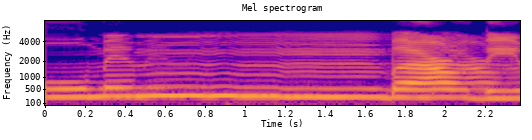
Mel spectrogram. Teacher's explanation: من بعد میں نون ساکن کے بعد حرف با ہے تو یہاں پر نون ساکن کو میم سے بدل کر اخفا کریں گے، یعنی غنہ کر کے پڑھیں گے تو یہاں پر اقلاب کا قاعدہ ہوگا.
